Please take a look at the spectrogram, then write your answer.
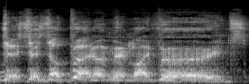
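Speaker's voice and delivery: very drawn-out false chord vocal. Showing a learner how the line sounds with voice: false chord scream. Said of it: "You'll hear the voice".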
